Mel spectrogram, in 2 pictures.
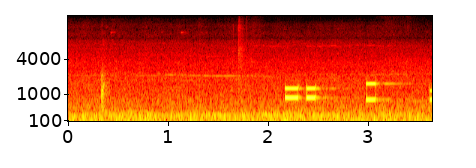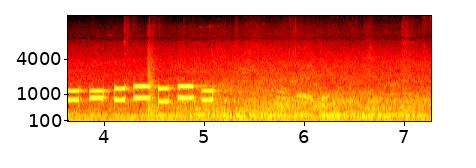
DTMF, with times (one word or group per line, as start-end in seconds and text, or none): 2.2-2.5 88
3.0-3.1 B
3.6-5.1 4759294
